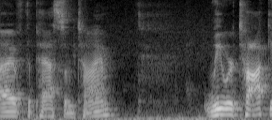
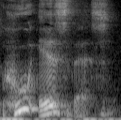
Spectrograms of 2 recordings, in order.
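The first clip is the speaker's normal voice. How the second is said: slow, higher-pitched imitation of a puzzled friend; weirded-out demand; 8 semitones higher, slower than usual. Friend not recognizing the caller on the phone, bewildered. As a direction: draw out the question, retold bewilderment. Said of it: "weird the way she said it".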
